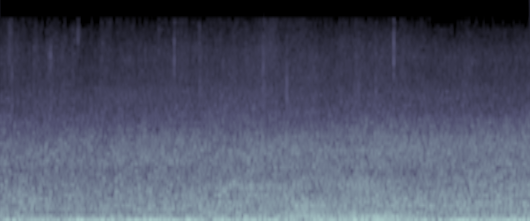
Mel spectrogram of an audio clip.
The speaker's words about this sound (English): Wait for that bit of traffic to go forward.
